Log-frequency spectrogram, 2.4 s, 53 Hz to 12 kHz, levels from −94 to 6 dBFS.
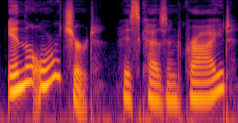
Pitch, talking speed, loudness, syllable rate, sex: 210 Hz, 150 wpm, -18 LUFS, 4.0 syllables/s, female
